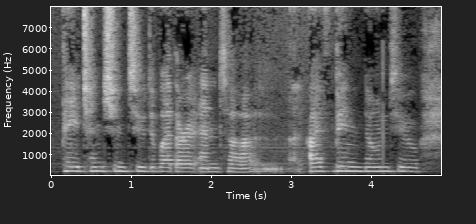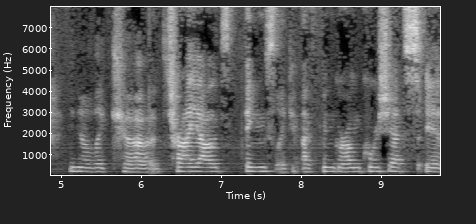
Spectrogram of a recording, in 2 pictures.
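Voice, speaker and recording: A woman with a Dutch accent, very slow and monotone, flat in intonation, with noticeable background noise. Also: medium pitch for a woman. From Netherlands, Delft. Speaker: gardening blogger. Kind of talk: podcast interview. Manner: hesitant, many fillers.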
